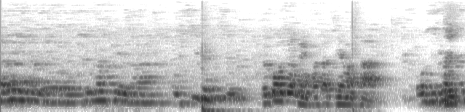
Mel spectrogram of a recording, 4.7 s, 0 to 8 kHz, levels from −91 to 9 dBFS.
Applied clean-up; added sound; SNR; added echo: classical method WPE with log-MMSE.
